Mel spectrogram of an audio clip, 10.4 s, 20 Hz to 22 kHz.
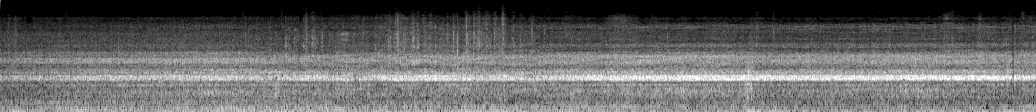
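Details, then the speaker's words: Driving, noise starting around 30–45 mph: steady mid-pitched hum and buzz over road rumble, traced with transmitters to a worn front wheel bearing. "I can already start to hear the buzzing okay"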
